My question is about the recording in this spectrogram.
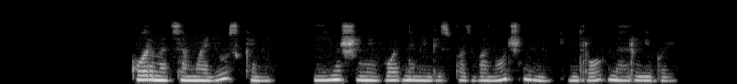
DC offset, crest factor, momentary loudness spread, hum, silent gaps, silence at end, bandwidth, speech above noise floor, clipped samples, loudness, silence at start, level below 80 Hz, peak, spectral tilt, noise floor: under 0.1%; 16 dB; 11 LU; none; none; 0.6 s; 7.4 kHz; over 72 dB; under 0.1%; -19 LUFS; 1.3 s; -60 dBFS; -4 dBFS; -6.5 dB/octave; under -90 dBFS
